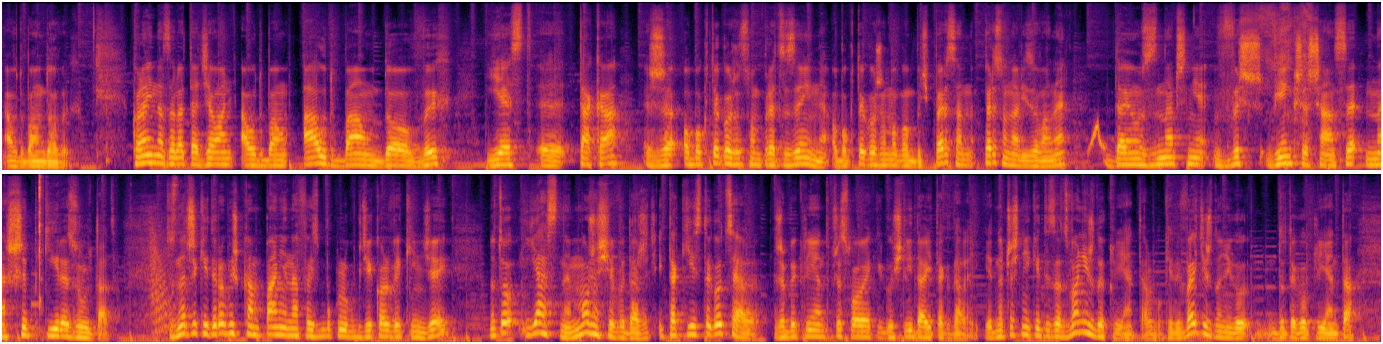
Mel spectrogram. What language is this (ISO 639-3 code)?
pol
